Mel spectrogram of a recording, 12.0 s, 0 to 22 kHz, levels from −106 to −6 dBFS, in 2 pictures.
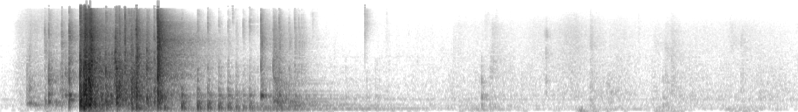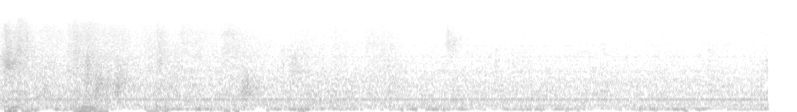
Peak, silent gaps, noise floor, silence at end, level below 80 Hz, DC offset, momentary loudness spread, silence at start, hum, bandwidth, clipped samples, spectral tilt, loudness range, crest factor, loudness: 0 dBFS; none; -83 dBFS; 9.85 s; -66 dBFS; under 0.1%; 23 LU; 0.5 s; none; 16 kHz; under 0.1%; -1.5 dB/octave; 12 LU; 30 dB; -18 LUFS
